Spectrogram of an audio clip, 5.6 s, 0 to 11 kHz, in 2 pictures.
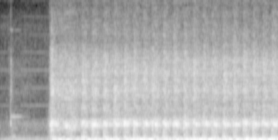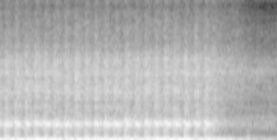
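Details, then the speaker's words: Nissan 280ZX budget drag car with a non-working fuel pump, started on supplemental fuel: the starter cranks and the engine catches with an uneven rumble for a few seconds, then dies. "well the pumps not working let me just see if we can fire it up on some supplemental fuel"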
